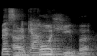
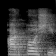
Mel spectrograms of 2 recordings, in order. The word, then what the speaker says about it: Arposhiba: Arposhiba. The accent is on the O. Arposhiba. Khoshiba. Tloshiba. Troshiba. Khoshiba. Khemshoshiba. So the accent's always on the O.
